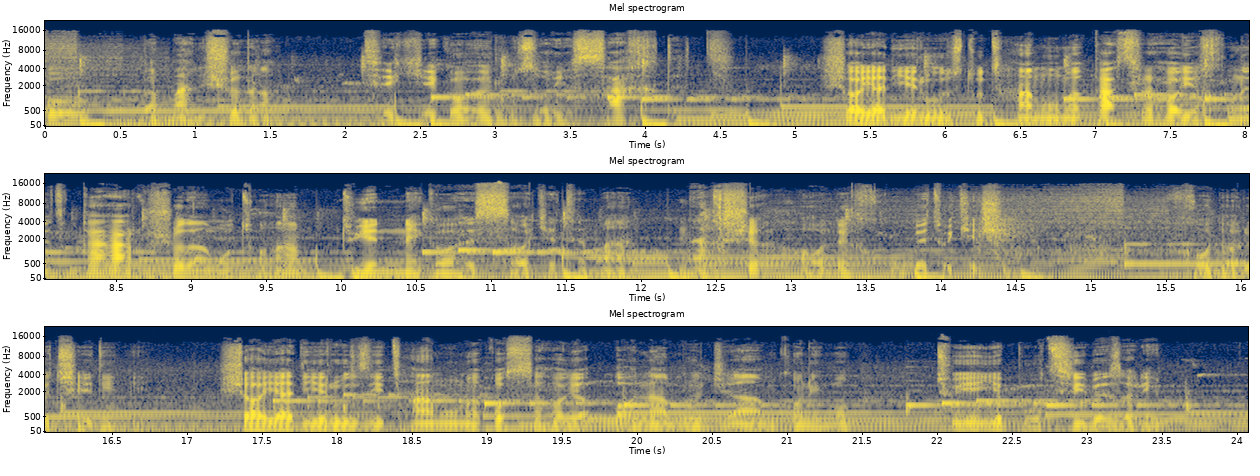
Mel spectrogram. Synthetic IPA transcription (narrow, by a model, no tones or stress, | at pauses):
ovæmænʃod̪æm | t̪ʰe̞kʰje̞ɡɒːhe̞ɾuːzɒːje̞sæxt̪ʰet̪ʰ | ʃɒːjæd̪je̞ɾuːzt̪ʰut̪ʰæmuːme̞ɢæt̪ʰɾeɦɒːje̞xuːne̞t̪ʰɢæɾbʃo̞d̪æmot̪ʰoɦæmt̪ʰuje̞neɡɒːɦe̞sɒːcʰe̞t̪ʰe̞mænː | æχʃe̞hɒːle̞xuːbe̞t̪ʰo̞̰cʰe̞̰ʃḭːd̪æ̰m | χod̪ɒːɾot͡ʃʰe̞d̪iːd̪ḭ | ʃɒːjæd̪je̞ɾuːziːt̪ʰæmuːme̞ɢosːeɦɒːje̞ɒːlæmrod͡ʒæːmkʰo̞niːmo | t̪ʰuːje̞je̞bot̪ʰɾiːbe̞zɒːɾiːm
